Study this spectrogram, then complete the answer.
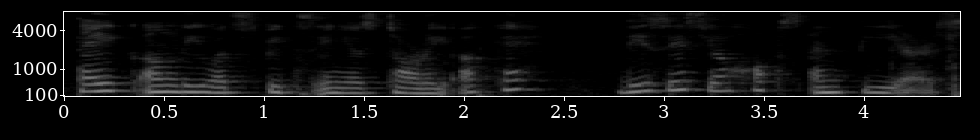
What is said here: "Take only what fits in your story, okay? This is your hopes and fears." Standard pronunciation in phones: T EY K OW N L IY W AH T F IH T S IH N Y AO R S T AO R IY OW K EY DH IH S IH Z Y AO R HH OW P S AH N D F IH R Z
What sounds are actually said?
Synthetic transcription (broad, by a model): T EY K OW N L IY W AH T P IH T S IH N Y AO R S T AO R IY OW K EY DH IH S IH S Y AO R HH OW P S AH N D F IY R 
